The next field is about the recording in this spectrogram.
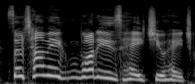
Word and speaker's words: Her: Am I saying that right? – I usually say HUH now. – Okay. – And a lot of our customers do too, so fair.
